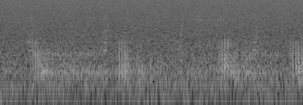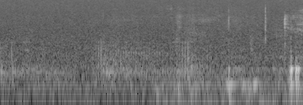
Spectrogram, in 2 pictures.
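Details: Pet cat, Magic or Sooty, purring at home: continuous low throaty rumble swelling with each breath roughly every one and a half seconds, a few soft handling clicks near the end.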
